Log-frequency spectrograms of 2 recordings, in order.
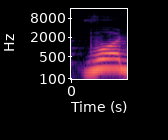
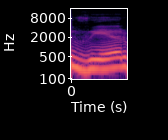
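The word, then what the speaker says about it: were: अगला वर्ड देखें, वर। वर, इसको वर पढ़ेंगे, इसको भी वेयर बिल्कुल ना पढ़ें। वेयर और वर दोनों की स्पेलिंग में और दोनों के प्रोनाउंसिएशन में फ़र्क है।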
